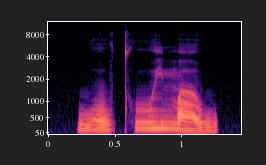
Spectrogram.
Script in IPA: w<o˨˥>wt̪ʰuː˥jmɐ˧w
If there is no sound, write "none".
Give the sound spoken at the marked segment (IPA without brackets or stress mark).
o˧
